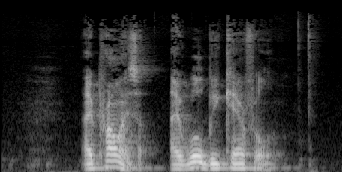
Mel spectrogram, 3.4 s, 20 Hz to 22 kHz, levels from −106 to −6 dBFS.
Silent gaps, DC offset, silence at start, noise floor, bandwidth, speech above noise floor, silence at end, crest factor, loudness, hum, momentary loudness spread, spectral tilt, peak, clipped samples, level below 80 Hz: none; under 0.1%; 0.85 s; -67 dBFS; 15 kHz; 40 dB; 0.65 s; 18 dB; -29 LUFS; none; 12 LU; -6.5 dB/octave; -14 dBFS; under 0.1%; -62 dBFS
